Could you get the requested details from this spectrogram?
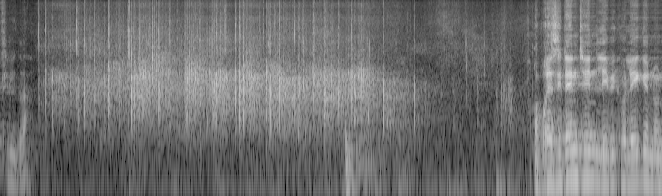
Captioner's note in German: Beifall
